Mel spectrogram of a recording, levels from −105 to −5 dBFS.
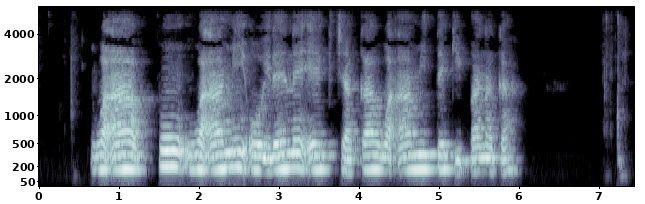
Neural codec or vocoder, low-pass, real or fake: none; 5.4 kHz; real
